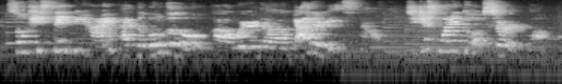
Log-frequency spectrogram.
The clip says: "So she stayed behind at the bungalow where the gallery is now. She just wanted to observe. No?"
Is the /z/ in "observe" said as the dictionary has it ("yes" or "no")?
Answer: no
